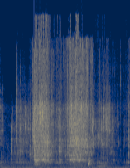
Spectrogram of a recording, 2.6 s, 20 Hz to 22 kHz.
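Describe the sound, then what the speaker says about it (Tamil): Water from a tumbler splashes into a pressure cooker on the stove in two short pours with a gap between, close and fairly loud, and no talking. "அடுப்பு ஆன் பண்ணி குக்கர் வச்சு ஒரு 2 டம்ளர் அளவுக்கு தண்ணி சேர்த்துக்கலாம்"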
